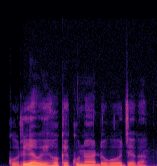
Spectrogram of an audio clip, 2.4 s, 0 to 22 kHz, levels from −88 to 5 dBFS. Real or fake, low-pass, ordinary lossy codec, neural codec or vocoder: real; 19.8 kHz; none; none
